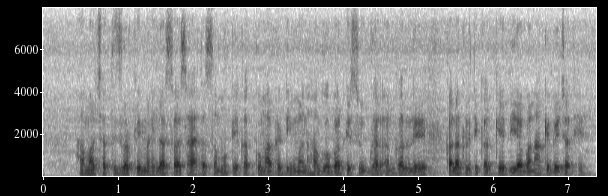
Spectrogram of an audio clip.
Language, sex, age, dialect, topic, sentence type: Chhattisgarhi, male, 25-30, Western/Budati/Khatahi, banking, statement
